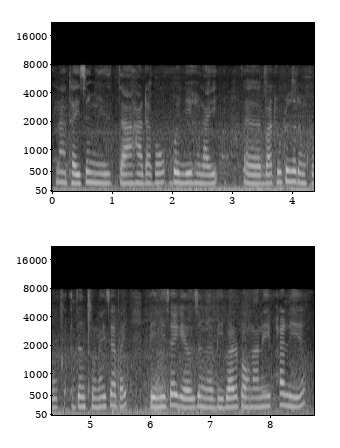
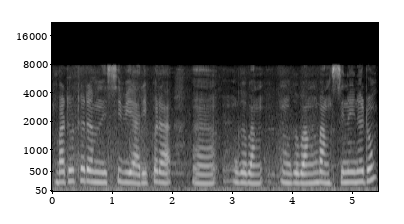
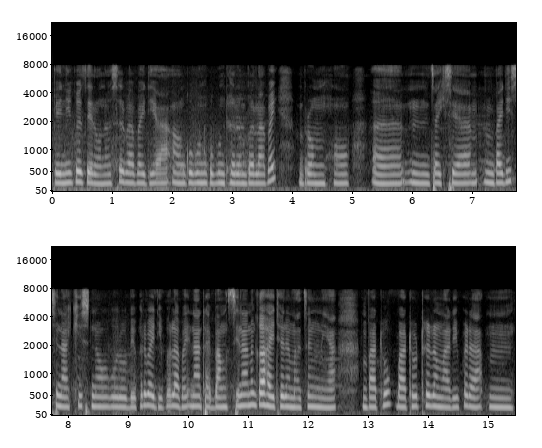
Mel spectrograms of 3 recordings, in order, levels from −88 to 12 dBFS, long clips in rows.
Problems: constant background noise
